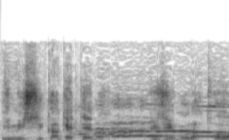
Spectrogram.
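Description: A rooster crowing: one long, held call that begins about a second in and drops slightly in pitch as it ends, heard over a man talking.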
